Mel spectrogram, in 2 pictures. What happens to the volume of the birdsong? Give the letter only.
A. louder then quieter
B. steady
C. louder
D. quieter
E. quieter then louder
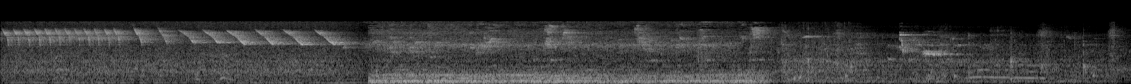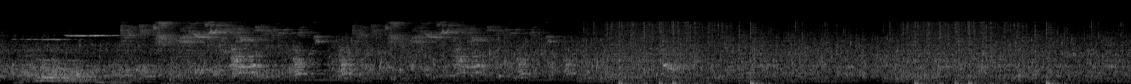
D.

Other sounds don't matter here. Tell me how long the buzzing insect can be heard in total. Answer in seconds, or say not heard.
not heard.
